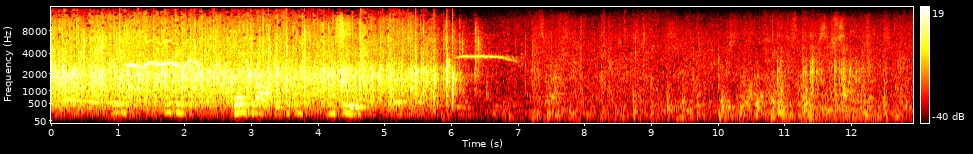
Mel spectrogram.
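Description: Loud applause from an audience at an academic awards assembly fills the first six seconds, then cuts off abruptly; afterwards a speaker talks over a quiet, murmuring room.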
